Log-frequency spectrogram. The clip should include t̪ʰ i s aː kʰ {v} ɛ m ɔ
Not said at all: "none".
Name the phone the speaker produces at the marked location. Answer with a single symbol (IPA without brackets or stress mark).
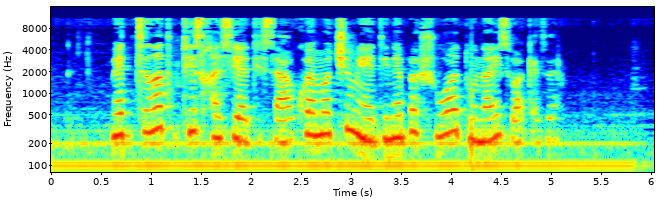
w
